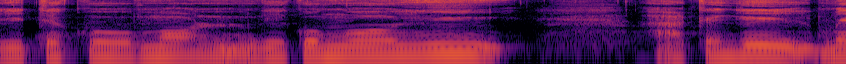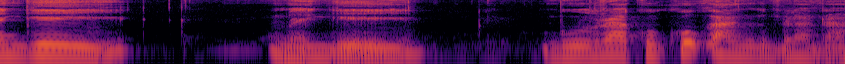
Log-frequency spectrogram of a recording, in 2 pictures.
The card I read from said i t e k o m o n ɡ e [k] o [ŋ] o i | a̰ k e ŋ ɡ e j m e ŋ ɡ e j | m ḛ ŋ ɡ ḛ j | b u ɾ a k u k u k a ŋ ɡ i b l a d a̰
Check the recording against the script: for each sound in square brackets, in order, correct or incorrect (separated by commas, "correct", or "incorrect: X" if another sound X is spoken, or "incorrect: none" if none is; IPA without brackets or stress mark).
correct, correct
